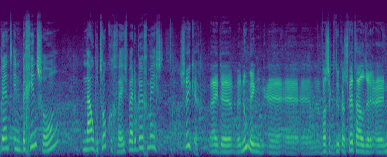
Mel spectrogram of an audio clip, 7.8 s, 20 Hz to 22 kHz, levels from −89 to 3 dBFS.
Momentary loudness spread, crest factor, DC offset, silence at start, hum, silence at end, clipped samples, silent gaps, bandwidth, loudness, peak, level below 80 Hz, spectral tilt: 12 LU; 22 dB; under 0.1%; 0 s; none; 0 s; under 0.1%; none; 15.5 kHz; -24 LUFS; -2 dBFS; -82 dBFS; -2.5 dB/octave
